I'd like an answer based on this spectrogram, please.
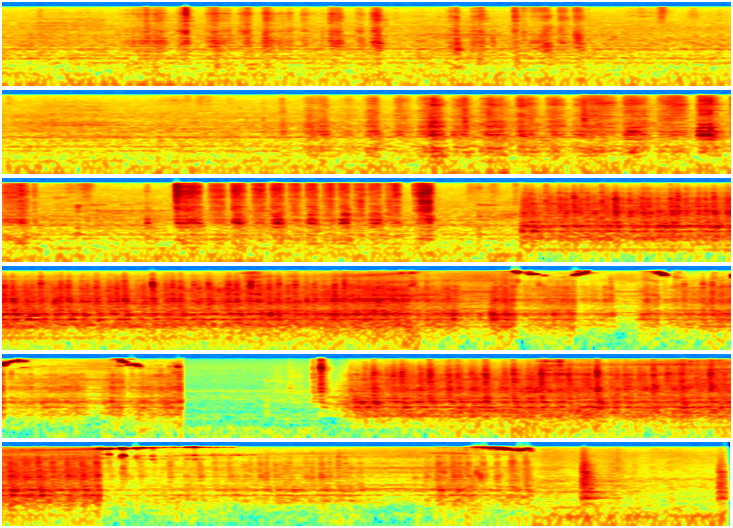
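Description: A pencil scratching on a wooden handle scale, marking it through the holes in a machete tang. Partway through, a drill press starts and runs steadily, boring holes through the wooden scale, with a one-second break in the middle.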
